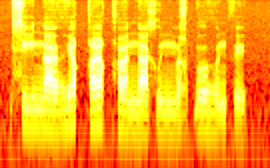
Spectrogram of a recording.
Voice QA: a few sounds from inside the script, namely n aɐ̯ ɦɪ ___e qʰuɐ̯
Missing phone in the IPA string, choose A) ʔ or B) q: B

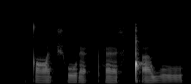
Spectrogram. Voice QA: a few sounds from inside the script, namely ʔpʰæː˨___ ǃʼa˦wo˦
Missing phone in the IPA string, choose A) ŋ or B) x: B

